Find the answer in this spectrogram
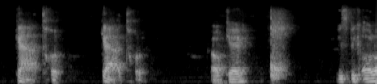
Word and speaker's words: quatre: In French, four is quatre. Quatre. It's like pronouncing the egg like Arabic, Dutch, German.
